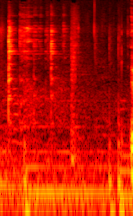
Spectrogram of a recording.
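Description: A few light metallic clinks and taps as a small triangular steel gusset plate is handled and set against a steel-tube frame joint, over quiet background music.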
